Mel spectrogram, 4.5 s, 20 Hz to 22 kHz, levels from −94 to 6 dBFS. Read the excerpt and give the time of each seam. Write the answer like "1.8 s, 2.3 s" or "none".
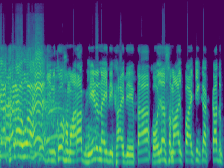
0.9 s, 3.0 s

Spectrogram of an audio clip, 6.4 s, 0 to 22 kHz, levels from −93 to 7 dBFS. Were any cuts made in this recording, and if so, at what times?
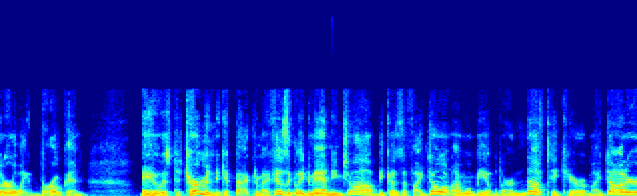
1.4 s

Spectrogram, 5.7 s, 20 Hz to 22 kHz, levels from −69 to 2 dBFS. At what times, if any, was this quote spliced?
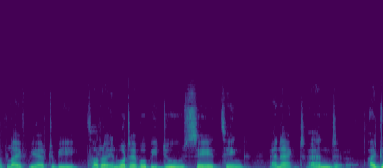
1.2 s, 4.5 s

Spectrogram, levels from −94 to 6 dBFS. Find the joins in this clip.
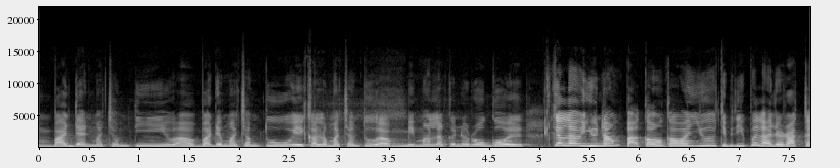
5.0 s

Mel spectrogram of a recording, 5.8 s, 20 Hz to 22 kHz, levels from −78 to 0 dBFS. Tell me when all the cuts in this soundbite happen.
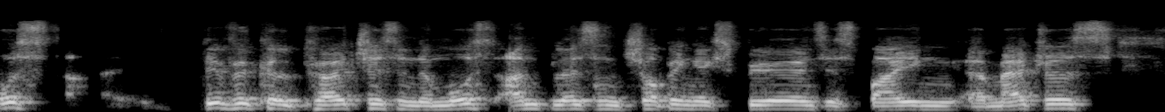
none

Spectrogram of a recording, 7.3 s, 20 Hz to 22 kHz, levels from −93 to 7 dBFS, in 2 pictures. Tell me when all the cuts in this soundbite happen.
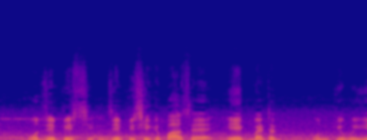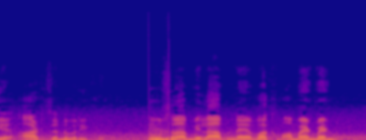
5.1 s

